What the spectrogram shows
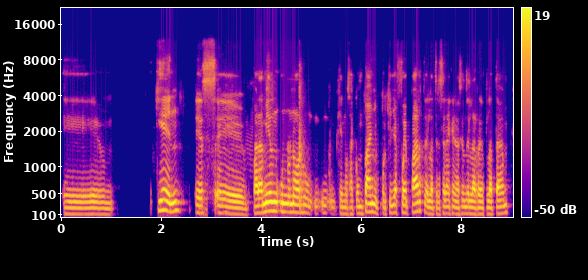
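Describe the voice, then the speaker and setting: A courteous man hosts an online learning session with a mellow, relaxed voice. He speaks over a video call, pausing and hesitating a little as he introduces people. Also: mid-range voice. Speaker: session moderator.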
